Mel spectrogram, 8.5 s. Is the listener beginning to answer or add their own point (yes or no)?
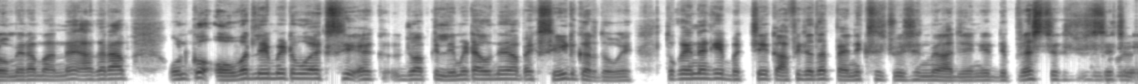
yes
